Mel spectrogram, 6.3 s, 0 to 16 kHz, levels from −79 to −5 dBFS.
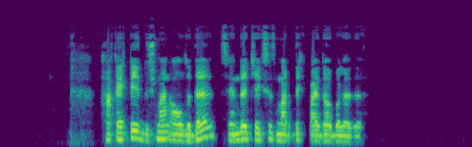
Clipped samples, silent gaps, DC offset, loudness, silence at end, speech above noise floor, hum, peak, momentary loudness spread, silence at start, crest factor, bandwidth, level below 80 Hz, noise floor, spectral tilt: under 0.1%; none; under 0.1%; -16 LUFS; 1.5 s; 65 dB; none; 0 dBFS; 14 LU; 0.95 s; 18 dB; 9.4 kHz; -50 dBFS; -81 dBFS; -5 dB/octave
